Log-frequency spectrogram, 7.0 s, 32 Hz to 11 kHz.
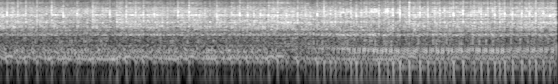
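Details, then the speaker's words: Stihl MS440 with 24-inch bar, after high-end power loss and bogging, fixing a ring issue, setting 0.022 in squish and leaning the carb slightly: holds a strong, even high rev with no surging or bogging; running healthy. "I'm happy. Works good. Love it. A lot better than it did before."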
